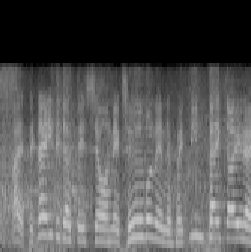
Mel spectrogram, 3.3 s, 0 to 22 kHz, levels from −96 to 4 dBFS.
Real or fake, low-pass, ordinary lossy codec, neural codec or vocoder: fake; 7.2 kHz; none; codec, 16 kHz, 0.5 kbps, X-Codec, HuBERT features, trained on balanced general audio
